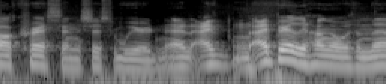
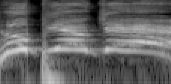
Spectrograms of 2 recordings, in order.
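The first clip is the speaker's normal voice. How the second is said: shrill, very high, very loud shout; 10 dB louder than usual. Retelling yelling to everyone up on the balcony: imitating own past yelling. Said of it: "and I'm just yelling".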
